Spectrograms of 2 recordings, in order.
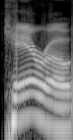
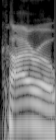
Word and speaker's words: Cairo: that there isn't one cairo illinois is pronounced cairo instead of cairo wait really wait how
